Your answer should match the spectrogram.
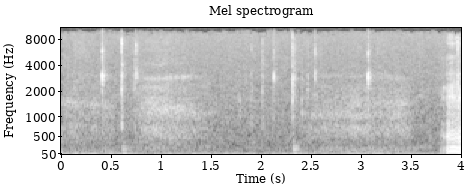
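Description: Computer keyboard keys clicking as a few characters are typed, about half a dozen separate keystrokes spread unevenly over the few seconds.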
